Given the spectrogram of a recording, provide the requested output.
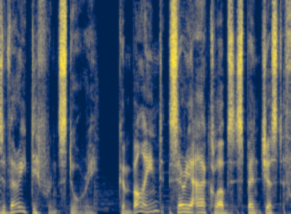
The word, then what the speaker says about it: Serie A: I haven't looked at Serie A.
